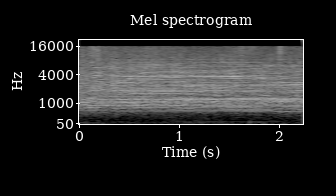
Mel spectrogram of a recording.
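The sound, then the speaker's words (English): An audience of women screaming on cue, a dense, continuous wall of loud, high-pitched screams and whoops that holds steady for the whole clip. “At a count of three, ladies, scream.”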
